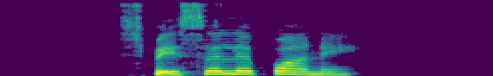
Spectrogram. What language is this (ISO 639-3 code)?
pus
